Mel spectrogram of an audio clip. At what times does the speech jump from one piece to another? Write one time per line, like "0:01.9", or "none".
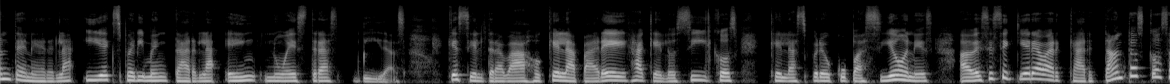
0:04.3
0:05.4
0:07.6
